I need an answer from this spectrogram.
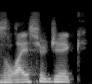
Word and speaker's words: Lysergic: let them have this one, Well, so is Lysergic, is that how you pronounce it?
